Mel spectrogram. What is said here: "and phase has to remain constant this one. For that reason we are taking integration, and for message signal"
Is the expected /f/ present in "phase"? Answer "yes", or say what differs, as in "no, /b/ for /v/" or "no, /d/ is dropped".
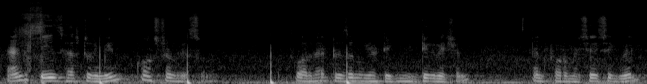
no, /p/ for /f/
